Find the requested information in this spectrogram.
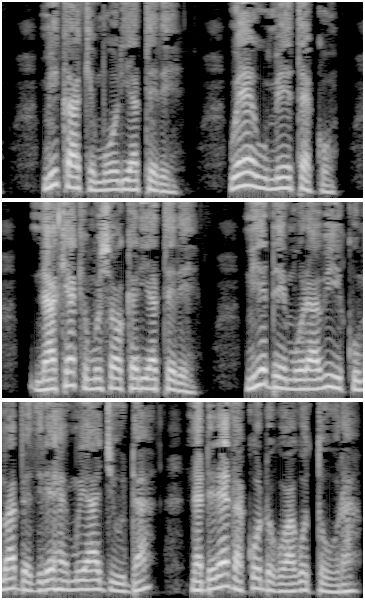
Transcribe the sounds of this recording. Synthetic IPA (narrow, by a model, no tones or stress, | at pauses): mikaːkemoːɾiateɾe | wɛumetɛko | nakɛakemoɕɔːkɛɾiateɾe | niedemoɾawikuːmabɛðiɾɛɦɛmujad͡ʒuda | nadeɾɛːðakondoɣowaɣotoːɾa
